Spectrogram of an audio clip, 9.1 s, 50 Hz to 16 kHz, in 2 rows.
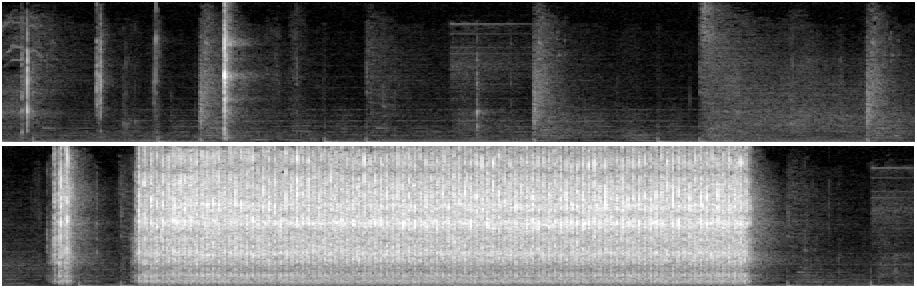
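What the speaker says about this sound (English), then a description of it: "we're gonna set the gun to a soft setting" Pneumatic impact gun on a soft setting drives fasteners on the suspension of a 2024 Harley-Davidson Road Glide, first in short clicking bursts, then one loud sustained rattling run of about three seconds, up close.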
